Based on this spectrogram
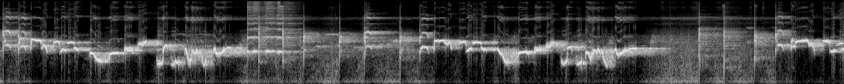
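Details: White-rumped shama singing a kretekan-style song used to provoke other shamas into singing: rich, rapid whistled phrases that jump and slur up and down, with crackling rattles in between and a faint steady high whine behind.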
